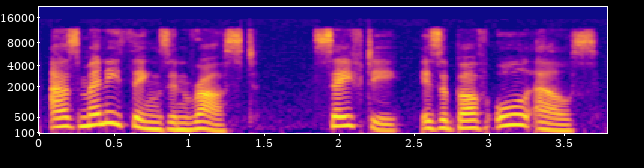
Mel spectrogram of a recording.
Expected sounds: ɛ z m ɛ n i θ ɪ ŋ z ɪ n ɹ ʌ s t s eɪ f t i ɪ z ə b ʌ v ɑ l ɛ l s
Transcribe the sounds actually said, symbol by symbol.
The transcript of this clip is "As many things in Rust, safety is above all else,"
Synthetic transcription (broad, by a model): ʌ z m ɛ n i θ ɪ ŋ z ɪ n ɹ ʌ s t s eɪ f t i ɪ z ə b ʌ v ɑ l ɛ l s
